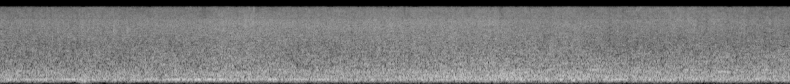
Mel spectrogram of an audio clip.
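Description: Steady, loud rush of hurricane-force wind and wind-driven rain.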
